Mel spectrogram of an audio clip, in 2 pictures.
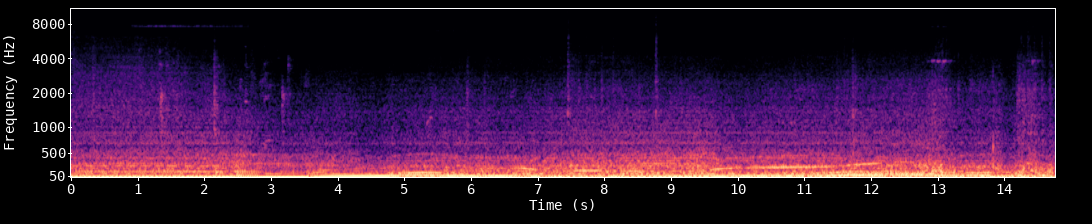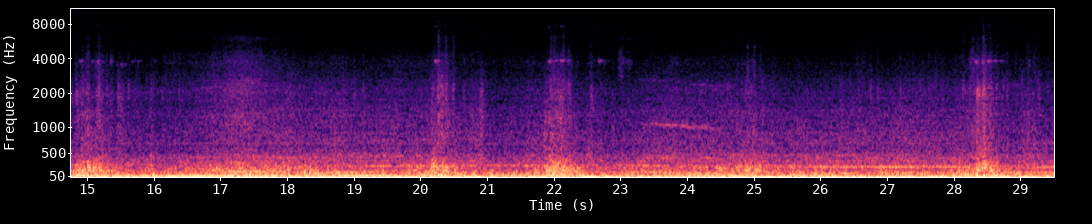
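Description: Bus engine running and the bus rattling along, heard from the driver's cab, with scattered clicks and knocks. About ten seconds in, the engine note rises as it pulls harder.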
